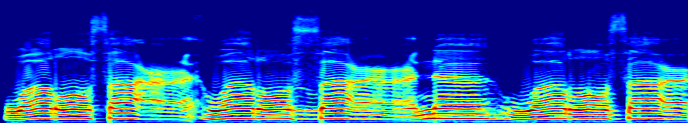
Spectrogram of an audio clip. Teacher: huruf ain ini memiliki sifat yang disebut dengan sifat tawassut atau dia dialirkan hurufnya. Jadi kita alirkan warofa warofa warofa. · huruf ain ini merupakan huruf yang dalam pengucapannya dia keluar dari tenggorokan tepatnya bagian tengah, ya. Dan kemudian huruf ain ini memiliki sifat yang disebut dengan sifat tawassut atau dia dialirkan hurufnya.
